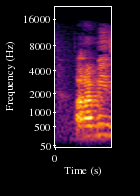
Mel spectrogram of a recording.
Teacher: É uma oxítona, porque é a última sílaba que é acentuada, e a última sílaba terminada em ens.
